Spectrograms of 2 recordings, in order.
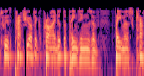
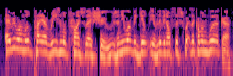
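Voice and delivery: curt revolutionary; 9 semitones higher than usual. Acted. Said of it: "said Reg shortly".

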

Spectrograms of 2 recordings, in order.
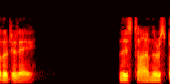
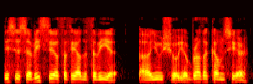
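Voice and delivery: put-on higher-pitched voice with Spanish accent; doubtful Spanish receptionist; 5 semitones higher than usual. A narrator's reading. Agency receptionist to German tourist, doubtful. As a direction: politely question the caller in a Spanish accent.

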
